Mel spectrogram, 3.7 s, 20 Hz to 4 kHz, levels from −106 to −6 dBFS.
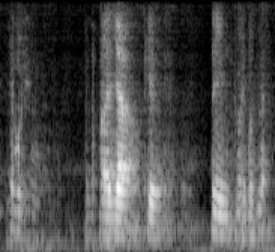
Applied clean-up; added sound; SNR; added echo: neural mask model DeepFilterNet 3.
